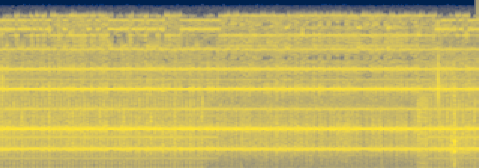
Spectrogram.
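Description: A steady high-pitched whine with constant hiss underneath, unchanged throughout: electrical noise on the board's audio output, source unconfirmed.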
